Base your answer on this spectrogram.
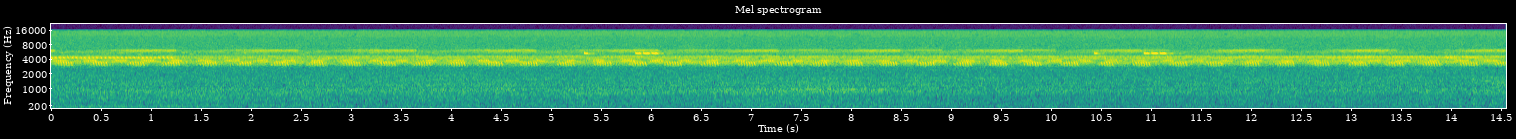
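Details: Night chorus of autumn forest insects at Tsukimi no Mori in Kaizu, Gifu Prefecture, Japan: steady high-pitched ringing trills layered together, with short higher pulsed phrases recurring every few seconds over a quiet background.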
